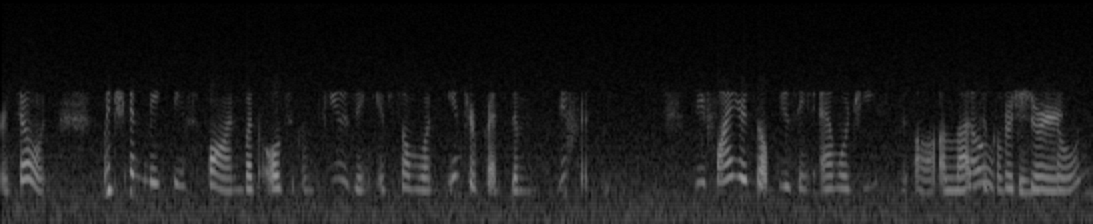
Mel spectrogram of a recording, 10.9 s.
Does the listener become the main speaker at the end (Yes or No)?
Yes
